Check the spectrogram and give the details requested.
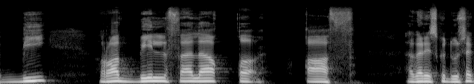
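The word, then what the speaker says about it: بِرَبِّ الْفَلَقِ: اگر ہم کہوں بے رب الفلق تو یہ اردو والا تلفظ ہو جائے گا. عربی میں ہم نے کیا کہا، کسرہ یعنی زیر کا تلفظ ای ہے، بی رب الفلق قاف.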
